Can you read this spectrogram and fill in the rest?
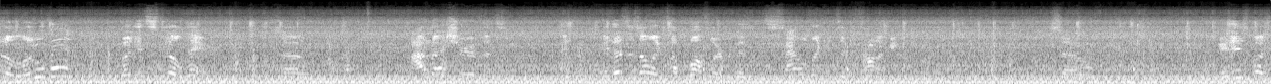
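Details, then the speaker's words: Driving under load after new headers and a new slip-fit header-to-midpipe connection replacing a warped V-band flange; steady low drone with a light, irregular rattle; not leaking at the collector; owner suspects blown-out mufflers; exhaust rattle, source unknown. "install of the new exhaust connection is complete uh success however there is still a rattles somewhere but I have no idea what the rattle is because I've replaced the headers"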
